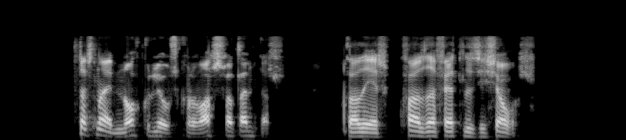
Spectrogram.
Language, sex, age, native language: Icelandic, male, 20-29, Icelandic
